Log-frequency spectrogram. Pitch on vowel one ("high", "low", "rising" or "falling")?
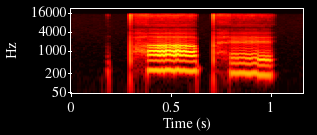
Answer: high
